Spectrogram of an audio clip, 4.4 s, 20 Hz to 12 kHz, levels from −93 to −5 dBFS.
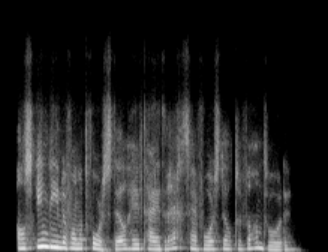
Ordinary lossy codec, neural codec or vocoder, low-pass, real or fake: Opus, 16 kbps; codec, 16 kHz, 2 kbps, X-Codec, HuBERT features, trained on LibriSpeech; 7.2 kHz; fake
